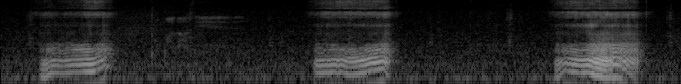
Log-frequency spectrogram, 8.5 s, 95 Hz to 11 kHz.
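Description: Loud, rough, rattling snores on each breath in, about 20 breaths a minute, with quiet exhalations between.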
